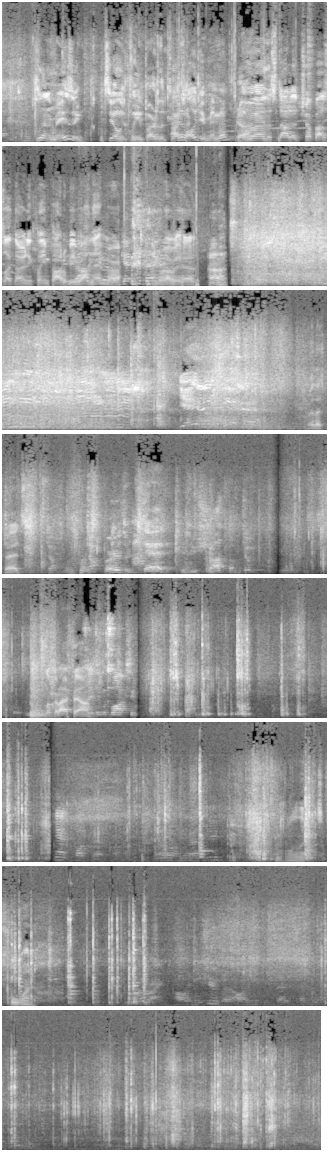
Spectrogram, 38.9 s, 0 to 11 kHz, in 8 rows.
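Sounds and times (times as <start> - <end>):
indistinct voices: 0.0 - 18.5.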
